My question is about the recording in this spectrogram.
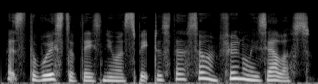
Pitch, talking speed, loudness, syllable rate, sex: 200 Hz, 225 wpm, -18 LUFS, 6.7 syllables/s, female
